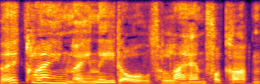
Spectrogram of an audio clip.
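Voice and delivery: thin, whispering voice. Narrator reads an old man's line by the river in a thin whispery voice. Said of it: "His voice was thin and whispery".

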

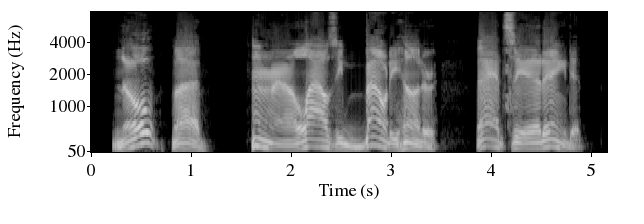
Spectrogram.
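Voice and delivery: slow, drawn-out, scornful and disgusted delivery. A man answers the outlaw who asked if he is a lawman, in disgust. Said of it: "Webster said in disgust".

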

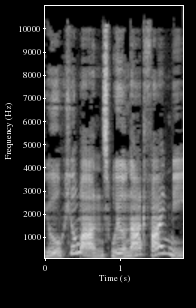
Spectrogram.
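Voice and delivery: raspy, rasping voice. Narrator reading a story, the alien captain answering the humans, raspy. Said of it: "it rasped".

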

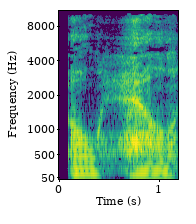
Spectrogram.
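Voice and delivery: quiet, softly sighed words. A mother in her stopped car, with her son present: quiet sigh. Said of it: "she sighed quietly".

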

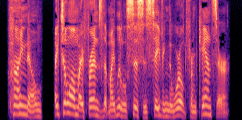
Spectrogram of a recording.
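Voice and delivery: plain reading voice

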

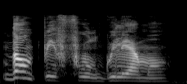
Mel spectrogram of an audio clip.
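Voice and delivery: put-on rough, harsh, raspy voice with Colombian accent. Narrator voicing a woman answering guillermo, in a harsh smoker's colombian voice. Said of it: "in her harsh smoker's Colombian voice".

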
